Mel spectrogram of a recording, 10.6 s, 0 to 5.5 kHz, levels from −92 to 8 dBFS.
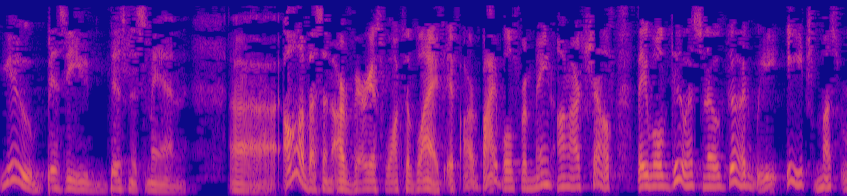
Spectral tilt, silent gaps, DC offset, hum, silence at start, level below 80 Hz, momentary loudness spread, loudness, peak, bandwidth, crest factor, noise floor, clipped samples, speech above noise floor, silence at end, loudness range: -4 dB/octave; none; under 0.1%; none; 0 s; -60 dBFS; 9 LU; -34 LUFS; -10 dBFS; 5.2 kHz; 24 dB; -56 dBFS; under 0.1%; 22 dB; 0 s; 4 LU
